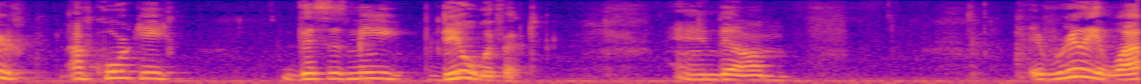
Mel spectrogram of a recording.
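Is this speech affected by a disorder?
Yes: cerebral palsy.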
